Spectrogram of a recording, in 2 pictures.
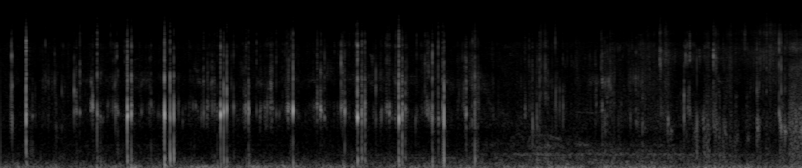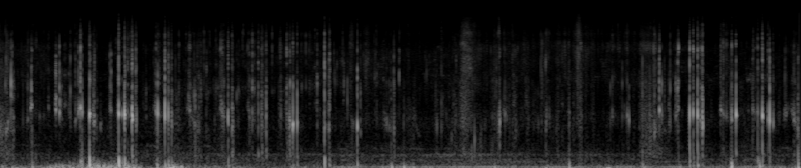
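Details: Young hungry dog gnawing its food, recorded very close: dense crackling and crunching bites, irregular, roughly one to two per second, with loud bursts of teeth on food and a low rumbling background in a small indoor space.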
